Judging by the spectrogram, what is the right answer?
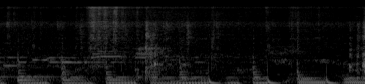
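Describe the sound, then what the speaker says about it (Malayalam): Grated coconut roasts in coconut oil in an iron wok, a faint continuous sizzle with a rhythmic series of about eight spatula scrapes as it is stirred. "തേങ്ങ വറുക്കുന്നതിനായിട്ട് ഒരു ചീനച്ചട്ടി അടുപ്പത്ത് വെച്ചിട്ടുണ്ട് അല്പം വെളിച്ചെണ്ണ ഒഴിച്ചു കൊടുത്തിട്ടുണ്ട് ചൂട് അതിലേക്ക് നമുക്ക് തിരികെ തേങ്ങ ഇട്ട് കൊടുക്കാം"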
